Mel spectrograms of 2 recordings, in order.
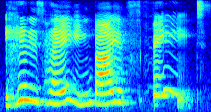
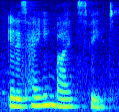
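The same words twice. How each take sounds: First: It is said with strong emotion, not questioning. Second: It is said as a plain, calm statement.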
